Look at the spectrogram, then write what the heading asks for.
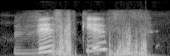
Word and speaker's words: viscous: I think the O, it is silent in first word, but in viscount, it is not silent. Yeah, we have more vowel sounds. So in the first word, that OU makes one vowel sound, viscous.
